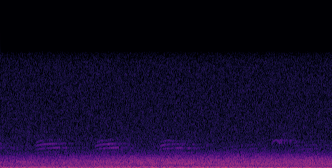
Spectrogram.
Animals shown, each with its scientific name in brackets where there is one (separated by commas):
Red-breasted Nuthatch (Sitta canadensis)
